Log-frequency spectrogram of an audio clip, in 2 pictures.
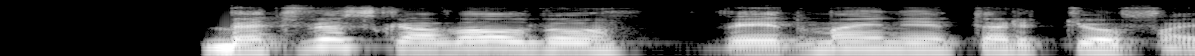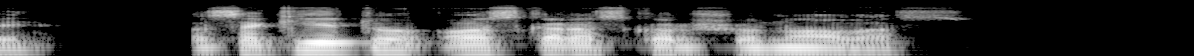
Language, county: Lithuanian, Marijampolė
